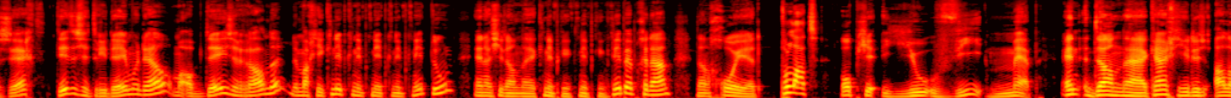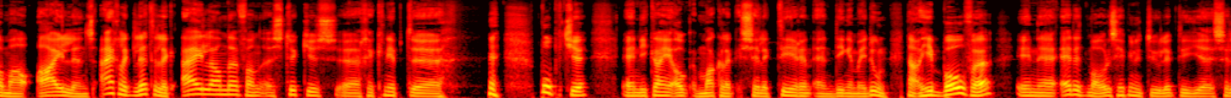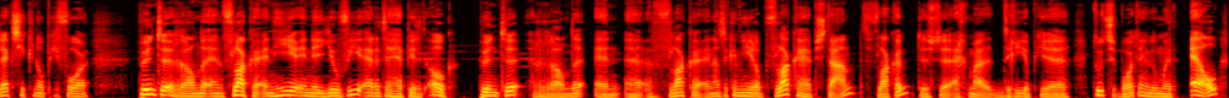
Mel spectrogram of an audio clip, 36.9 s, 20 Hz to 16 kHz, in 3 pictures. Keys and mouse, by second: 5.9 ctrl+shift+a, 12.6 click, 14.5 shift+middle click, 15.7 shift+middle click, 16.3 shift+middle click, 17.2 shift+middle click, 22.6 ctrl+shift+a, 31.7 click, 34.6 3, 36.1 l.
